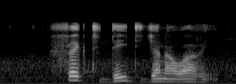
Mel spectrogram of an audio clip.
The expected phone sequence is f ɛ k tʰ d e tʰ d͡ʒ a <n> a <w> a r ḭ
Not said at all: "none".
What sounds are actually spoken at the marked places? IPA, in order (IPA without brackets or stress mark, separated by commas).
n, w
